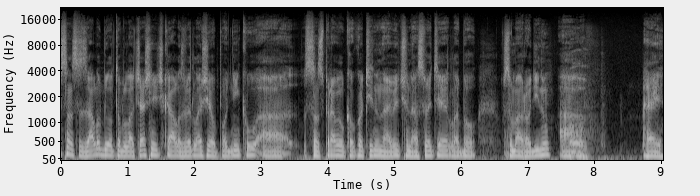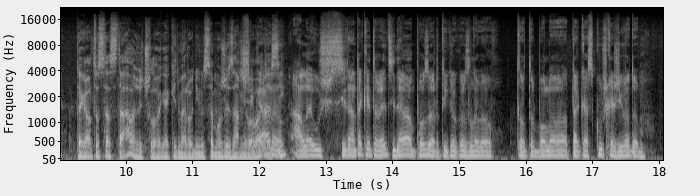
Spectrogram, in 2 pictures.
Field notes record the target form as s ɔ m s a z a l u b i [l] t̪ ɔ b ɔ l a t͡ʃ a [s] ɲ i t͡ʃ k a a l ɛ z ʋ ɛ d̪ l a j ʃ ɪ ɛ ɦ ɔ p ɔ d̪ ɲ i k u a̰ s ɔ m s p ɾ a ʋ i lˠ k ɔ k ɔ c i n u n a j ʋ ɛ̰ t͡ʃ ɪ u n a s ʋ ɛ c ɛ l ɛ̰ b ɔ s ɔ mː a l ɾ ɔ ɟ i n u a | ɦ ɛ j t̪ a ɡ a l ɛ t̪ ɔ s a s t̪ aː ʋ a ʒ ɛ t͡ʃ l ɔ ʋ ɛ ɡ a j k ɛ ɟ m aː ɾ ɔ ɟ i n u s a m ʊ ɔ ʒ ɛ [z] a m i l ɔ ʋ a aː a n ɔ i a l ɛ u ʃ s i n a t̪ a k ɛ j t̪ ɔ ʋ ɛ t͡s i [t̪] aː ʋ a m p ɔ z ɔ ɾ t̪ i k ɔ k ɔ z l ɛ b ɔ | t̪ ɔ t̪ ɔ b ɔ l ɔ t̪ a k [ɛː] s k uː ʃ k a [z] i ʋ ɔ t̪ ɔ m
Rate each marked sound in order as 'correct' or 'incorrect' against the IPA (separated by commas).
correct, incorrect, correct, incorrect, incorrect, incorrect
